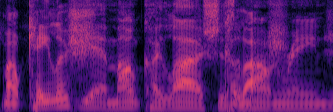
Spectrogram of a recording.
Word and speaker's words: Kailash: nature, it's very similar to, how is it pronounced, Mount Kailash? Yeah, Mount Kailash is a mountain Kailash.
